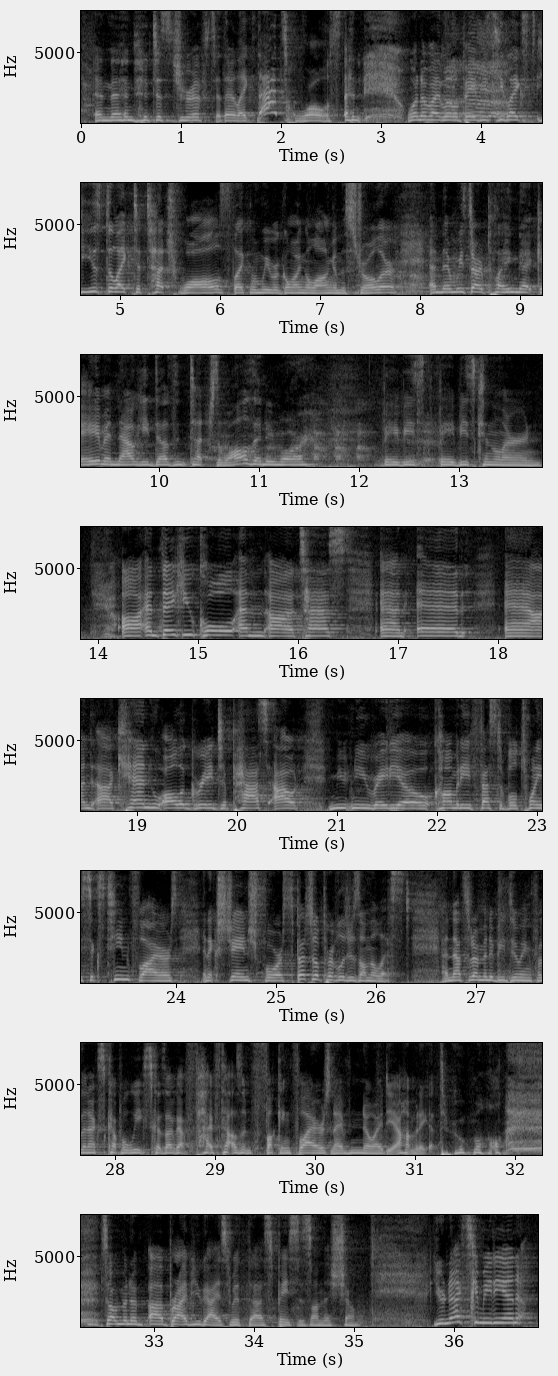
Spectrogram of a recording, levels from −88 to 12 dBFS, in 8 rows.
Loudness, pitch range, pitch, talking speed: -28 LUFS, 190-240 Hz, 215 Hz, 220 wpm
